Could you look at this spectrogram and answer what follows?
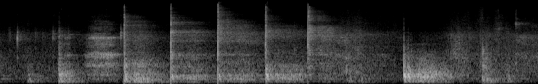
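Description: Bamboo cane split lengthwise by hand without a vise, giving a series of sharp, close cracking knocks at an irregular pace, about eight distinct hits with woody splintering between them.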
